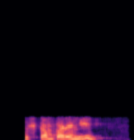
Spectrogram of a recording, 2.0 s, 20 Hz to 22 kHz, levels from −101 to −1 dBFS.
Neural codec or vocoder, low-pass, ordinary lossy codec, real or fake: codec, 44.1 kHz, 2.6 kbps, SNAC; 3.6 kHz; none; fake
